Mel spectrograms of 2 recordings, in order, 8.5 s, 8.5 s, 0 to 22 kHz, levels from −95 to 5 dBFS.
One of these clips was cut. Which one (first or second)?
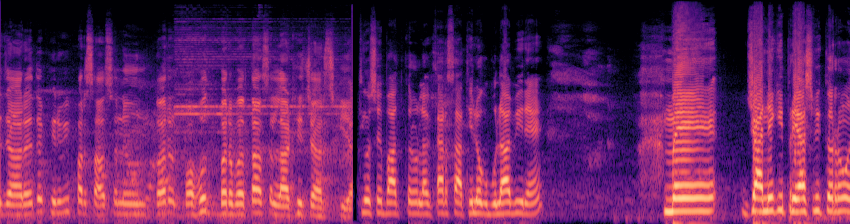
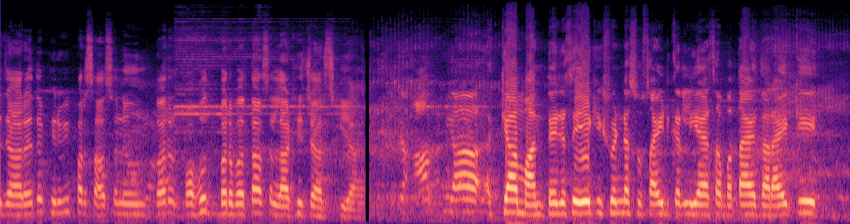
first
